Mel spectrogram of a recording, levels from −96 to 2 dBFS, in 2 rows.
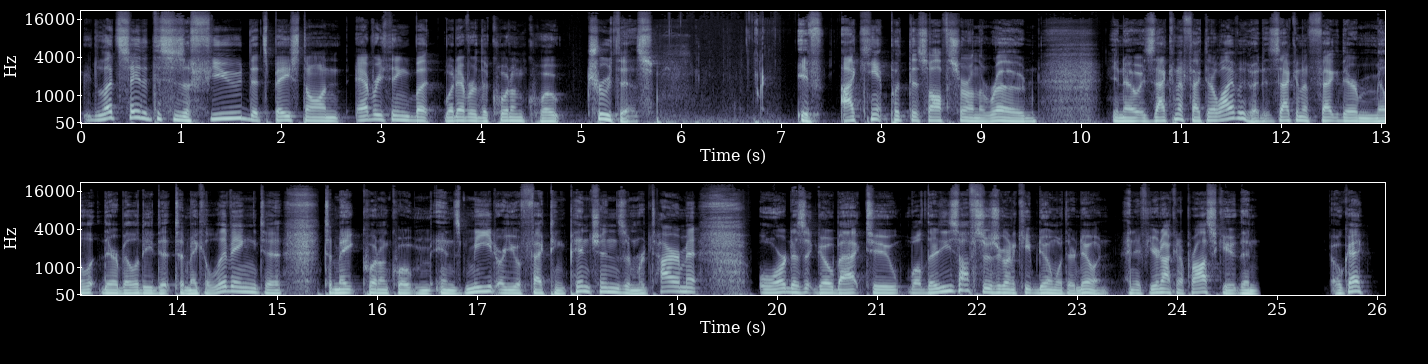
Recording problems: none

